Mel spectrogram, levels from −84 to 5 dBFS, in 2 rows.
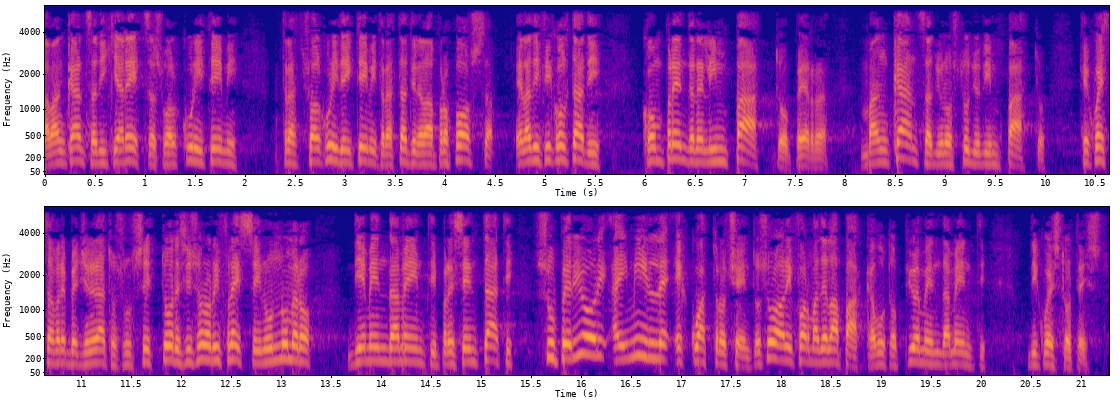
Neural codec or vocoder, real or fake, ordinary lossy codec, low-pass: none; real; none; 5.4 kHz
